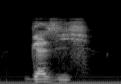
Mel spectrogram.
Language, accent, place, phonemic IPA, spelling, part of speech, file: French, France, Lyon, /ɡa.zi/, ghazi, noun, LL-Q150 (fra)-ghazi.wav
- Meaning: ghazi (Muslim warrior)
